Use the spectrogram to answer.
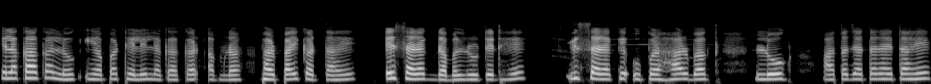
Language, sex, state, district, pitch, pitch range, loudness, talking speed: Hindi, female, Bihar, Vaishali, 240 Hz, 230-260 Hz, -18 LUFS, 175 wpm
